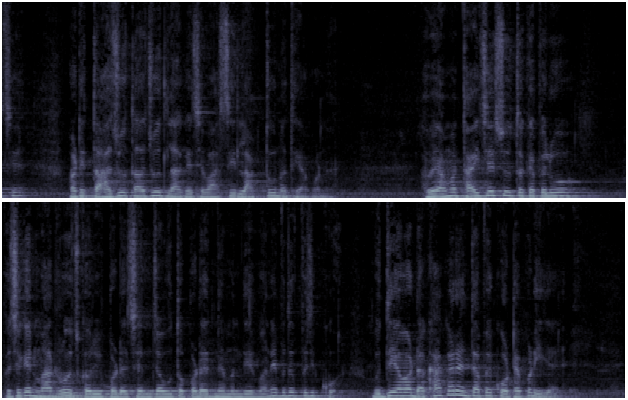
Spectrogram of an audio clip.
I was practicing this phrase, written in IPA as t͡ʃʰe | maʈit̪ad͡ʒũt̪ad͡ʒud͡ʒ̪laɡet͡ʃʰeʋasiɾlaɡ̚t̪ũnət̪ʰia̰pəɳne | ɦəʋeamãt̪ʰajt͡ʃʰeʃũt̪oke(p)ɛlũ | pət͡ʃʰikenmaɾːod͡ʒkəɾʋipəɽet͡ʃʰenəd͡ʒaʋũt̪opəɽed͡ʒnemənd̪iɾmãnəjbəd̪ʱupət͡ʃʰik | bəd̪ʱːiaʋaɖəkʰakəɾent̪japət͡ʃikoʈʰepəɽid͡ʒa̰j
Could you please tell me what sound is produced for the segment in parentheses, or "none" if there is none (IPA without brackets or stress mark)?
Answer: p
